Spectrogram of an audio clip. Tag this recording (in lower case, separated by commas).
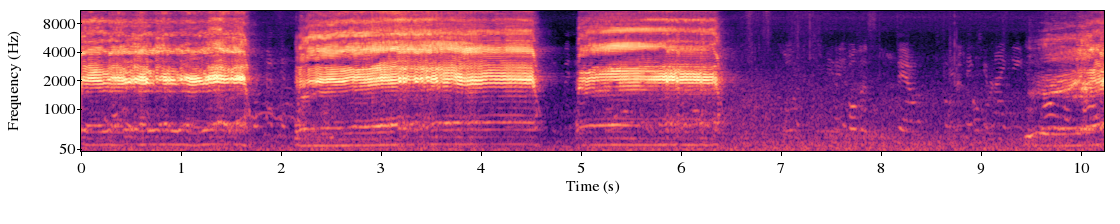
speech, oink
